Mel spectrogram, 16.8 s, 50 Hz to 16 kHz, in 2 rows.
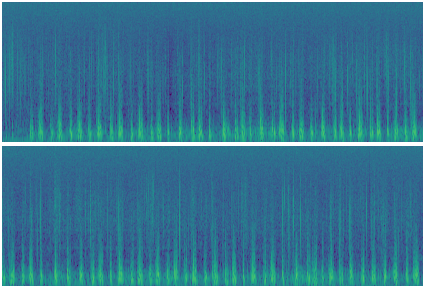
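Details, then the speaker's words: Mitral opening snap in rapid atrial fibrillation: fast, irregular heart sounds with an early diastolic snap barely separable at this rate. "ejemplo 18o chasquido de apertura mitral en la fibrilación rápida a consecuencia de la sucesión Veloz de los fenómenos cardíacos el ritmo de galope protodiastólico es apenas"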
